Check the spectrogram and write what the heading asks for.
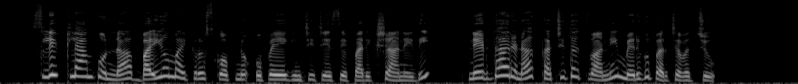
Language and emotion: Telugu, neutral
